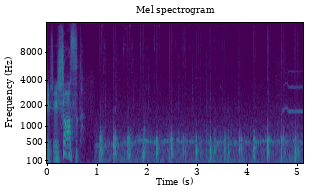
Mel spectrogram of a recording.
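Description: Horse hooves thud and clop on the ground.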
